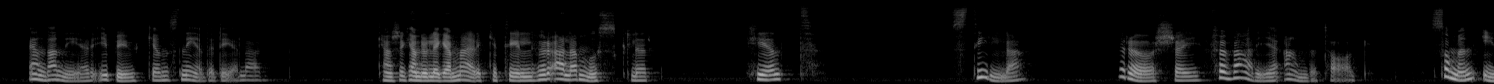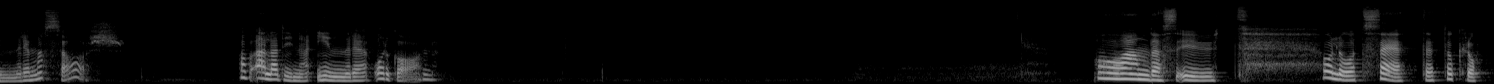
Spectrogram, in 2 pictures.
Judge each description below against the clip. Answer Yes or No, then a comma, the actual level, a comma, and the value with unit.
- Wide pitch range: Yes, wide, 5.7 semitones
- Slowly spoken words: Yes, slow, 75 wpm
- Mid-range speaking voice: No, high, 200 Hz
